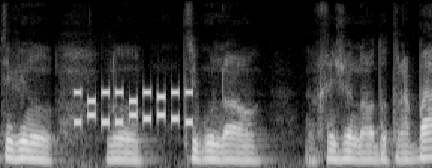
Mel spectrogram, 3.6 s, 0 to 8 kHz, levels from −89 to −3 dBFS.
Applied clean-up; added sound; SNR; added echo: none; Telephone; -2 dB; none.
